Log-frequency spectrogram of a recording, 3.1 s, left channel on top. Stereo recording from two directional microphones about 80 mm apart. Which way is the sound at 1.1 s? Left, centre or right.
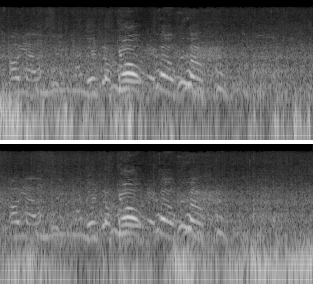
Centre.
